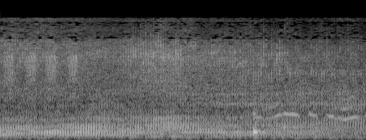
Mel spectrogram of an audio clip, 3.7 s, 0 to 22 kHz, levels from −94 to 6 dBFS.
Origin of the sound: real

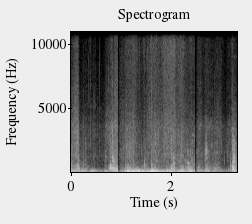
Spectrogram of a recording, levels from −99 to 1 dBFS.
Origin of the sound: real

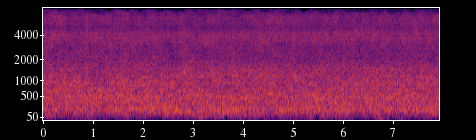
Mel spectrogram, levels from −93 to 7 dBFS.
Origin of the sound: fake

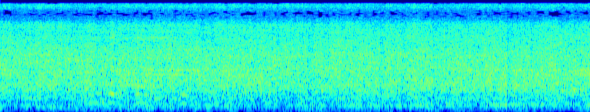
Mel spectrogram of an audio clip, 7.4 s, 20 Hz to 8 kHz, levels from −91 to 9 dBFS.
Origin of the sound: real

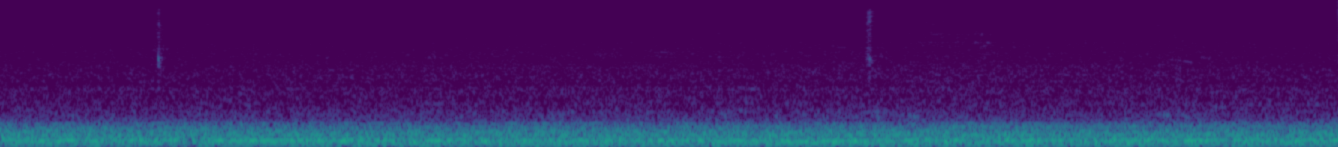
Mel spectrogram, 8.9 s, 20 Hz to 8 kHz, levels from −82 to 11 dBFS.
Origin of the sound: real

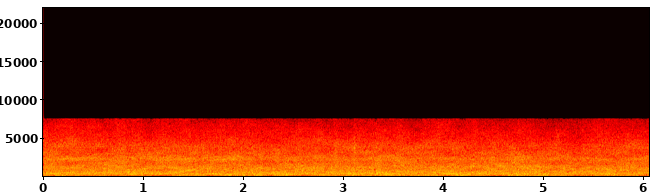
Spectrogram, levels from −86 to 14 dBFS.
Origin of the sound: fake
